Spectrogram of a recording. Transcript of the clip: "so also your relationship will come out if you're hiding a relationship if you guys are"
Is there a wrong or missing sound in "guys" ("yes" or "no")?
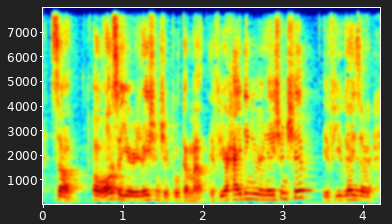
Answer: no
